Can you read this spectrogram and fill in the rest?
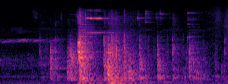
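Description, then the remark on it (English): A door opens with a couple of heavy wooden knocks and rattles in quick succession, then settles into a faint creaking shuffle. No voices. “Someone leave the door open?”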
